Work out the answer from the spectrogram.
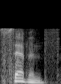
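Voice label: "seventh", English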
